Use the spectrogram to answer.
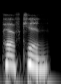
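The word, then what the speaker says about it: Paefgen: from driving franz joseph piefgen pronounced pefkin who at the time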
